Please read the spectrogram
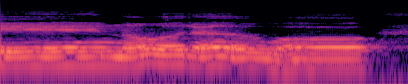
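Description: A man singing a Wakhi ghazal unaccompanied, in long drawn-out notes with wavering turns of pitch; the voice stops just before the end.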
